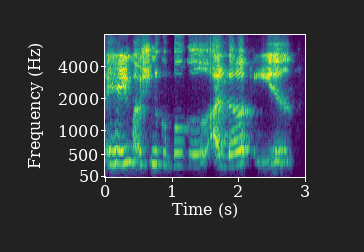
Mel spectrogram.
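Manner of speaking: put-on high-pitched baby talk. Mocking how some women speak to their man: imitating baby talk. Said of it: "She talks to him in baby talk".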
